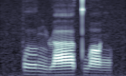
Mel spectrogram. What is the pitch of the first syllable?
falling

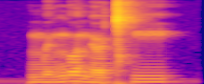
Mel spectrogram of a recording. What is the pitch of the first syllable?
low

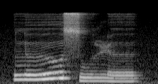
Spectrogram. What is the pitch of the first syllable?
rising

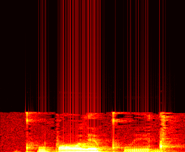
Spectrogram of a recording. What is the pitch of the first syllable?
high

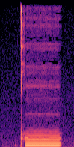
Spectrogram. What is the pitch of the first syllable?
high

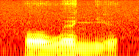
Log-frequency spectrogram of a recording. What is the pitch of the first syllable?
low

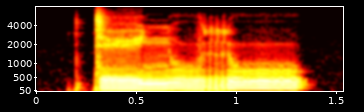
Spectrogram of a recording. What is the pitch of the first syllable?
low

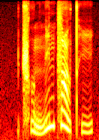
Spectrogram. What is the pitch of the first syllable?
low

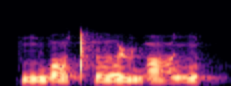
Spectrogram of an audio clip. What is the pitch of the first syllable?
falling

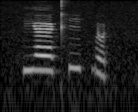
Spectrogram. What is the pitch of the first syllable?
high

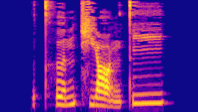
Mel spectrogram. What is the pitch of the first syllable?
rising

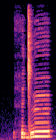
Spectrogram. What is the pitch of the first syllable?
low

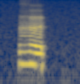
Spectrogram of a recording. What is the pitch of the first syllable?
low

